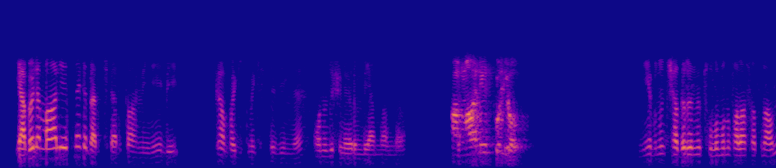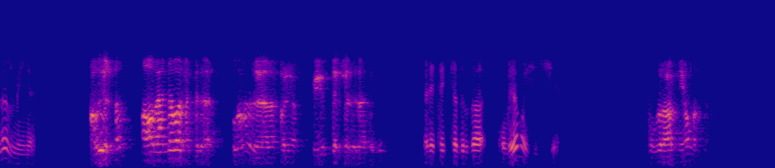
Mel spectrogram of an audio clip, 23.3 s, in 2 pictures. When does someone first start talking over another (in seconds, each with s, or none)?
none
